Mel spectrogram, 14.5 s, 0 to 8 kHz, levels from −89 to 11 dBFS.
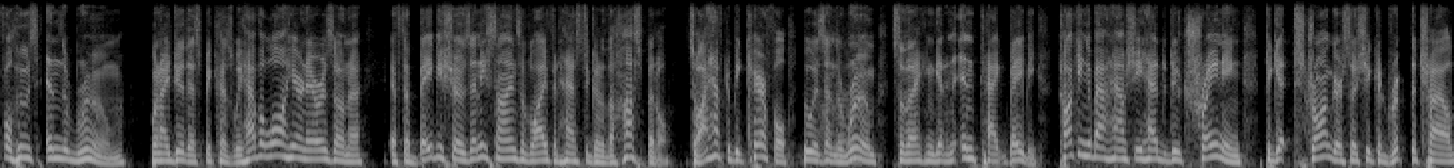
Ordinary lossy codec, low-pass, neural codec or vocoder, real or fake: Opus, 32 kbps; 7.2 kHz; none; real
